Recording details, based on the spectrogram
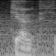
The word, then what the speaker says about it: Chianti: Chianti. Y se escribe C-H-I-A-N-T-I.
